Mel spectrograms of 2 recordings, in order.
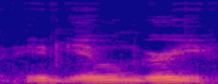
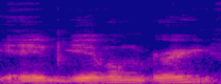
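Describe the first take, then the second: No difference in how they are said.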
